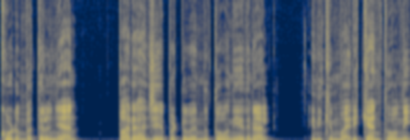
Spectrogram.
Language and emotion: Malayalam, sad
